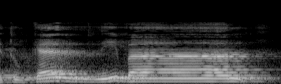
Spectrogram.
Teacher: تو کذبان میں تا کو معروف طریقے سے جلدی ادا کریں گے. کاف باریک ہے، دال سے ملائیں گے. دال کو نرمی سے ادا کریں گے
